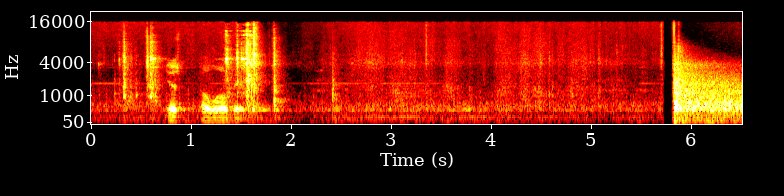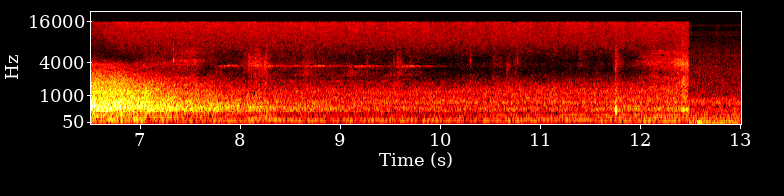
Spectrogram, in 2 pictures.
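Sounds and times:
rifle shot: 5.8s - 9.5s.

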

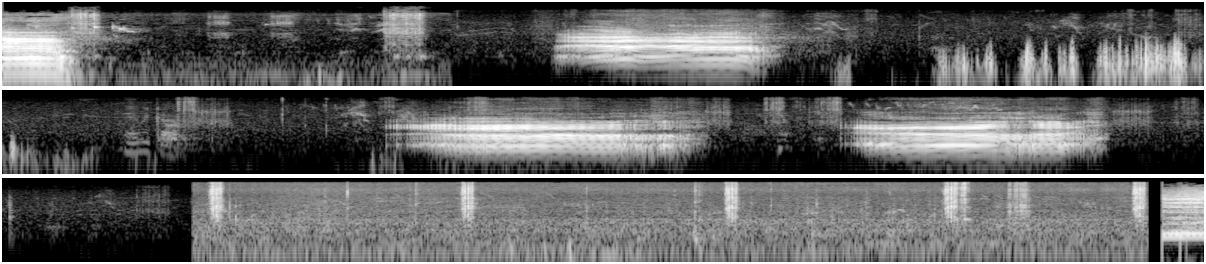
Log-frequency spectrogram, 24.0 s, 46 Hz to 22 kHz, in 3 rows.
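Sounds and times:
sharp clicks: 1.4s - 2.9s, 17.3s - 17.7s, 22.3s - 23.0s.

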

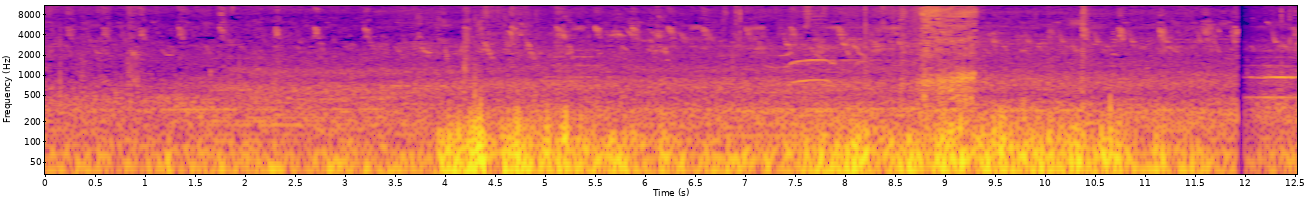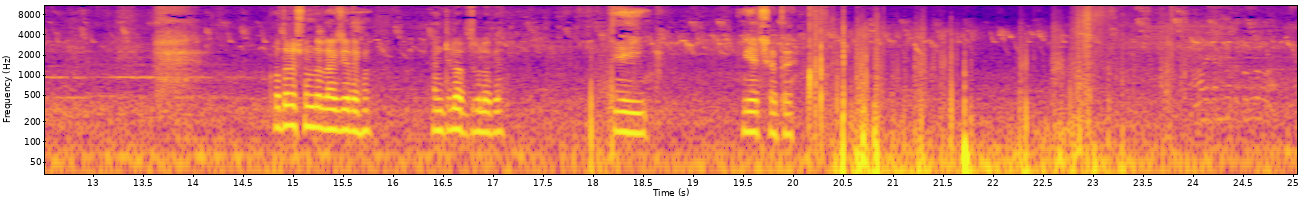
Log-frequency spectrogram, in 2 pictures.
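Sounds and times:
low rumble on microphone: 0.0s - 11.9s
small birds chirping: 0.0s - 25.0s.

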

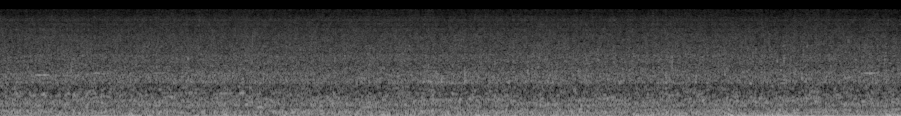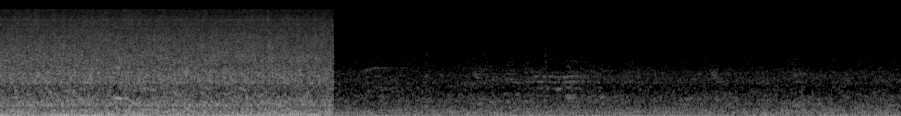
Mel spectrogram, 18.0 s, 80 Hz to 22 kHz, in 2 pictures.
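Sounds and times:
indistinct voices: 0.0s - 12.4s
traffic noise: 0.0s - 12.4s.

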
